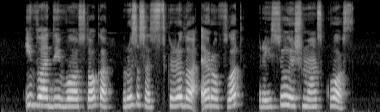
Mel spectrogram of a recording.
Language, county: Lithuanian, Telšiai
